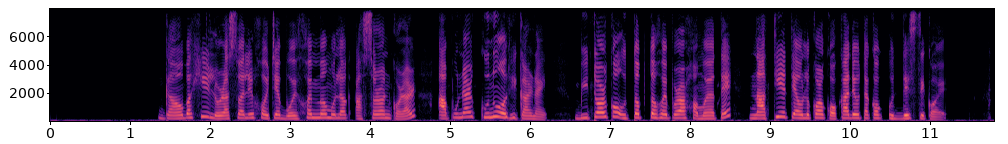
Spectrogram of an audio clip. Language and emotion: Assamese, angry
